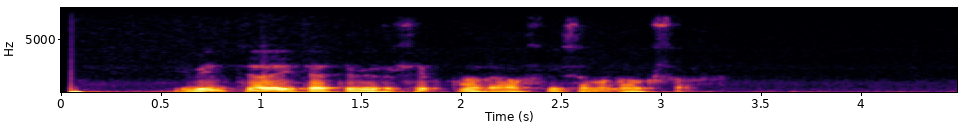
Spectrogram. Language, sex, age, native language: Icelandic, male, 60-69, Icelandic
